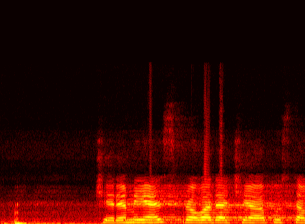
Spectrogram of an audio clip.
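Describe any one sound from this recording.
A woman reads out through a microphone.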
